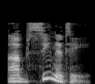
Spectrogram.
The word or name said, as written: obscenity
